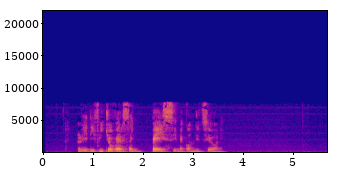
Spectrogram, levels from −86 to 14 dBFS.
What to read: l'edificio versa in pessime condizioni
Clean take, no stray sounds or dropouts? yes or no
yes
